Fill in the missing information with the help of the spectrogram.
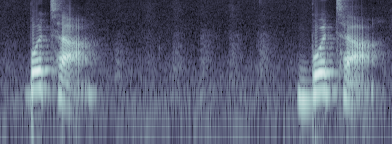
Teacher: Since the R is placed at the end of the word, we pronounce it as the silent R.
